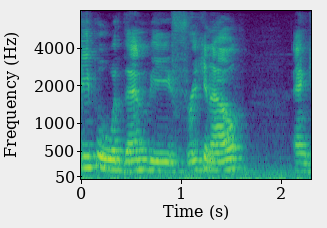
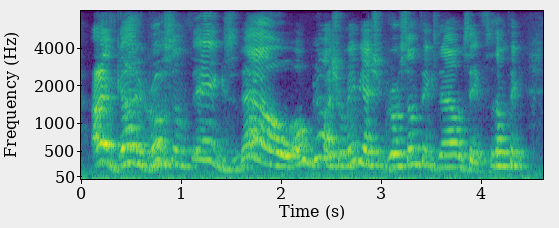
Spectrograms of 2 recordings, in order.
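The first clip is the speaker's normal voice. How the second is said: high-pitched panicking fig tree; mock freaking out; 7 semitones higher than usual. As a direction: play a fig tree fretting in a comic panic. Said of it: "The fig tree wasn't freaking out".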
